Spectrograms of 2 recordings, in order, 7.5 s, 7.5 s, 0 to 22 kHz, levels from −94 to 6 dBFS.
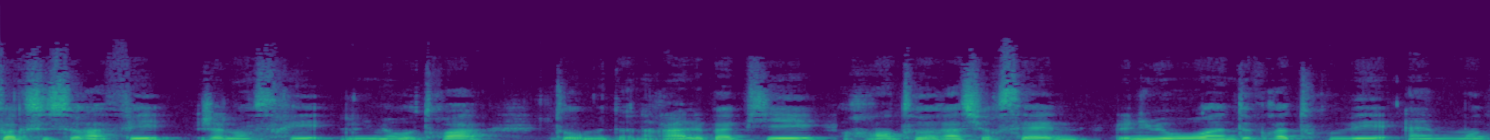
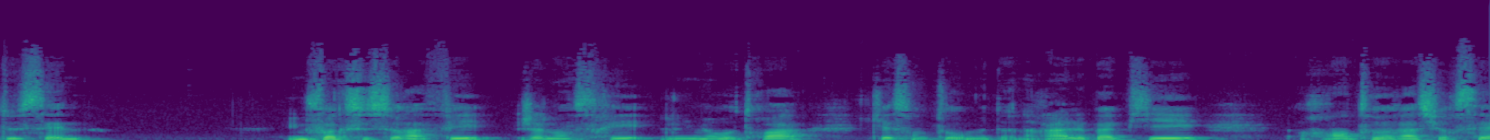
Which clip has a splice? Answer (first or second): first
